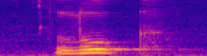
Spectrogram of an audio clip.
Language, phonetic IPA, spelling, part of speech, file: Ukrainian, [ɫuk], лук, noun, Uk-лук.ogg
- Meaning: bow (weapon used for shooting arrows)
